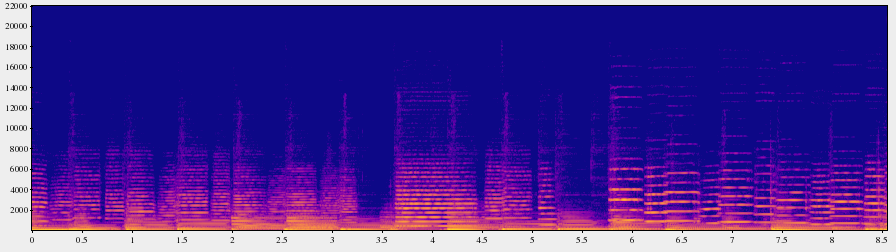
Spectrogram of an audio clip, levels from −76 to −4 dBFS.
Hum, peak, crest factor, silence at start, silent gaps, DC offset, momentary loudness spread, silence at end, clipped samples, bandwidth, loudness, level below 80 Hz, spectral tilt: none; -6 dBFS; 16 dB; 0 s; none; under 0.1%; 7 LU; 0 s; under 0.1%; 13.5 kHz; -22 LUFS; -28 dBFS; -6 dB/octave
